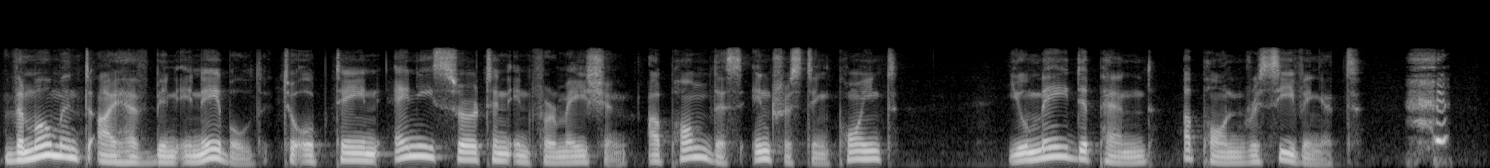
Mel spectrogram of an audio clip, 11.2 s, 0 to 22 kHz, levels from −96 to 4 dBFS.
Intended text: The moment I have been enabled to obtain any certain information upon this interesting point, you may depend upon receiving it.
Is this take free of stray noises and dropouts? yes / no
no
